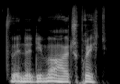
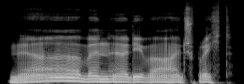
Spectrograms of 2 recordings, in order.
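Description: First: Said in the usual way. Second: Drawn-out, sceptical echo; doubtful. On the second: A narrator's reading. Patron answers the sailor about the castaway, doubtful. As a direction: repeat it slowly with reservations. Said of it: "mit einer Miene des Zweifels".

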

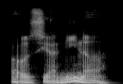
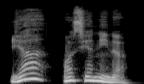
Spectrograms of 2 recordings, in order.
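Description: First: Understated, low puzzled query; puzzled echo. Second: High, emphatic JA, falling after; insistent confirmation. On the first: Journalist echoing his friend's claim, mildly puzzled. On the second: Offended visitor confirms to the journalist, insistent. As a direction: hit 'Ja' high and confirm impatiently. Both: Acted.

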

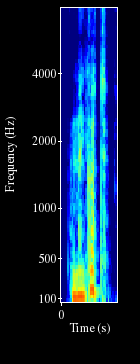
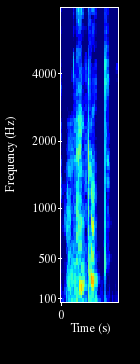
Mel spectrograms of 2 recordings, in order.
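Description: First: Said in the usual way. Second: "oh mein Gott" whispered, breathless, no voice; stammered whisper. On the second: A narrator's reading. Frightened maid Cathy whispering "oh mein Gott" in the dark. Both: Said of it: "stammelte Cathy".

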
